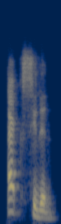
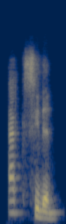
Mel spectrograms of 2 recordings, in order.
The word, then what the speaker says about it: accident: So if you look at here, the first syllable, so here you have to pronounce the A, here you stress, accident, accident. This is the first one.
